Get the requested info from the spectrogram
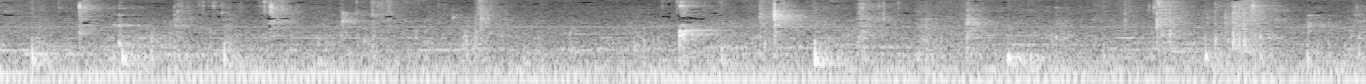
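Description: Faint chewing of a mouthful of food, with scattered soft wet clicks and squishes from the mouth.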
